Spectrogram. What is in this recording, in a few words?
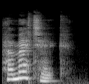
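"hermetic", British English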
